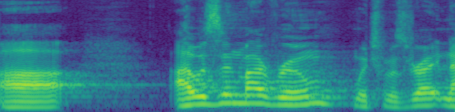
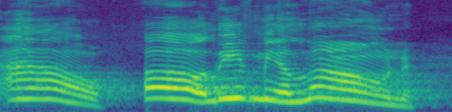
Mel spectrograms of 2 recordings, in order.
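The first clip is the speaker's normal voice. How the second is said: very high, long-drawn-out shout; 12 semitones higher, 6 dB louder than usual. Retelling how the sister shouted from her room: imitating sister shouting.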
